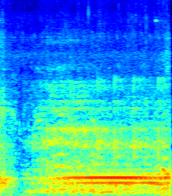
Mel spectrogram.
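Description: Television drama soundtrack: the sound dips almost to quiet for a moment at a scene change, then a low steady droning tone comes in and holds.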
